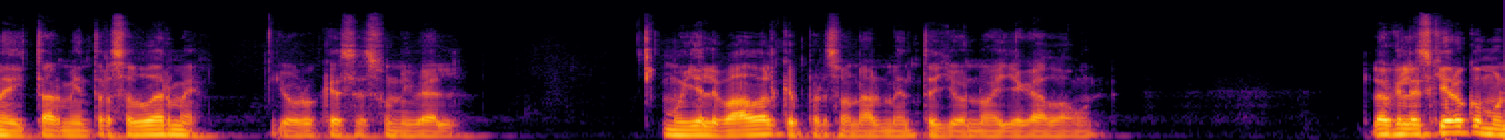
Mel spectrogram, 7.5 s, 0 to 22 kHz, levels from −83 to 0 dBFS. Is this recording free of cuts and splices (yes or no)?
yes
